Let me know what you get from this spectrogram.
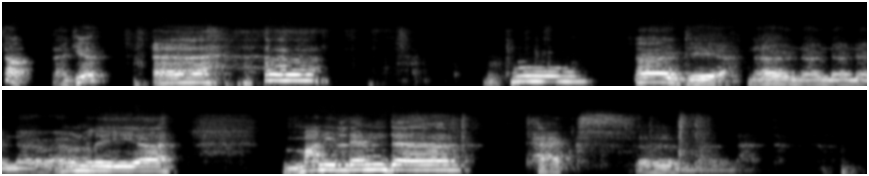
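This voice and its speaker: An actor playing an overbearing, impatient, scornful professor in a theatrical play reading, blustering and muttering exclamations. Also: male voice, fairly high pitch, animated, very slow, long pauses, a little mellow, dull audio. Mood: distracted, exasperated. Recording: roomy echo with faint hiss.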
